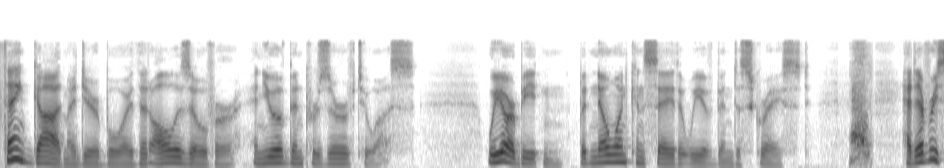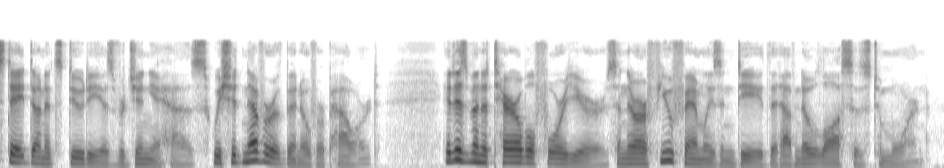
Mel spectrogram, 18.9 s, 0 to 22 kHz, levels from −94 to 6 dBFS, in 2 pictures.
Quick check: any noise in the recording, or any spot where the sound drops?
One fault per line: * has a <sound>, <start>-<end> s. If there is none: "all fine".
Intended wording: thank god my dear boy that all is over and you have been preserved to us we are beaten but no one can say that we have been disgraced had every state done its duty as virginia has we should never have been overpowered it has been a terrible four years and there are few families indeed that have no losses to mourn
* has a bark, 8.5-8.7 s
